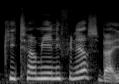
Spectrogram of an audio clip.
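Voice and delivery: put-on quick, bright question to a child; fast coaxing question. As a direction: rush the friendly question.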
